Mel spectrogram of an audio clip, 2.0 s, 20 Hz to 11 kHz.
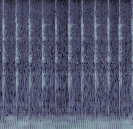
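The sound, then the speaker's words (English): A game show countdown clock set to 45 seconds ticks steadily, about ten crisp, evenly spaced ticks roughly five per second, over a low, sustained musical drone with no one speaking. “45 seconds are on the clock.”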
